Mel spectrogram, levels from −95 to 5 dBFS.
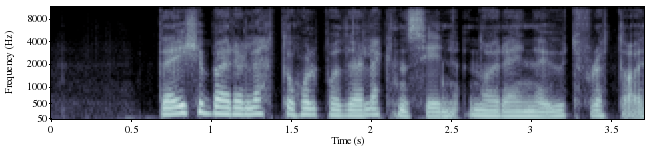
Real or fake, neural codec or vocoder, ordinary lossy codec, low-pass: real; none; none; 10.8 kHz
